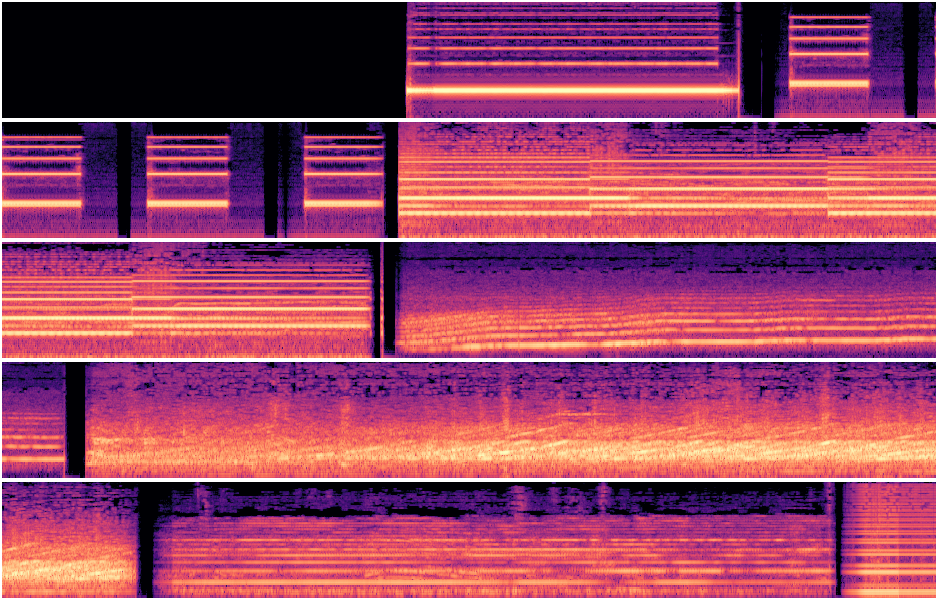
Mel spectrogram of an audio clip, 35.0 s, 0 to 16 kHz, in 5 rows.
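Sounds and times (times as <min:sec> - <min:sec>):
short beeps: 0:03.0 - 0:09.9
loud steady alarm tone: 0:10.0 - 0:20.2, 0:21.6 - 0:35.0
alternating alarm chords: 0:21.7 - 0:35.0.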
